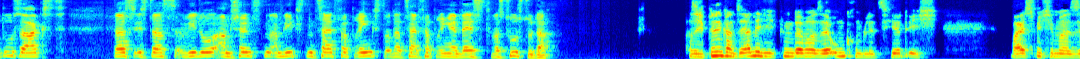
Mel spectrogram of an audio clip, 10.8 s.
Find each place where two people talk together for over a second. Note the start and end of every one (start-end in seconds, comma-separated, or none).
none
